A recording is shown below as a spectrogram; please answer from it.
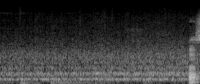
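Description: A honeybee colony buzzing at its nest in a wall cavity, a steady, dense hum; the hive is suspected of being Africanized (killer) bees.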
